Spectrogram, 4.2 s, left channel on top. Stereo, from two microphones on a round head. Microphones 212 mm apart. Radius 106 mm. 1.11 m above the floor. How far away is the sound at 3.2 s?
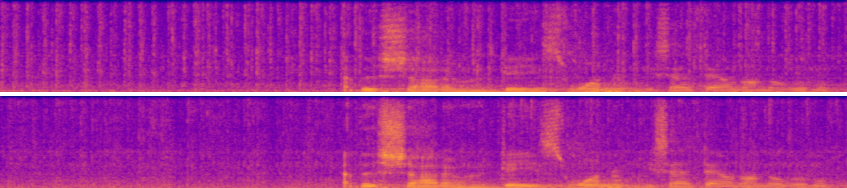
About 2.5 m.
